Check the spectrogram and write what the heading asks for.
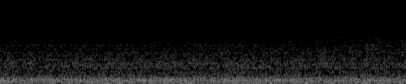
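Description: Steady low background rumble with a faint hiss and no clear events.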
